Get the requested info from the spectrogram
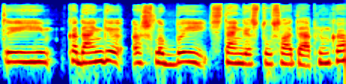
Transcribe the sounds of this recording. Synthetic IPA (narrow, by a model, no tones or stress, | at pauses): t̪ɐɪkɐd̪ɐŋʲɡʲɪɐʃlˠɐbɐɪsʲt̪ʲɛŋʲɡʲoːst̪oʊsoːt̪ʲɪæːpʲlʲɪŋkɐː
